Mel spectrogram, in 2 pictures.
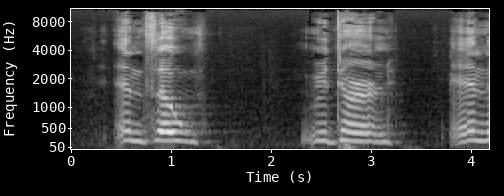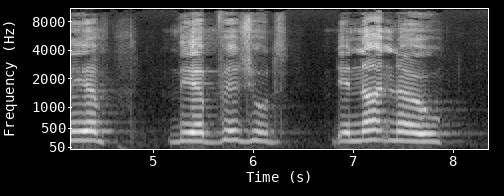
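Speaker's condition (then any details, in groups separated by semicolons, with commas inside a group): Cerebral palsy; due to birth complications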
